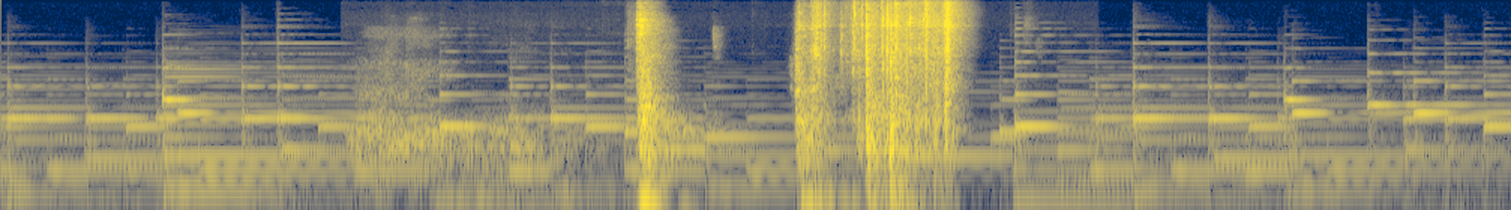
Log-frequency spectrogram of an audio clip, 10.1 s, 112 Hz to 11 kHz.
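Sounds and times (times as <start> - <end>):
soft piano music: 6.5 - 10.0.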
